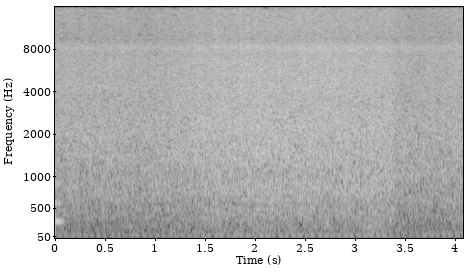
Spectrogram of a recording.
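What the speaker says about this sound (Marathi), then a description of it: "म्हणजे पावसाला सुरुवात झाली आहे" Steady rain pours down in an even, hissing wash, moderately loud and continuous, with no voices.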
